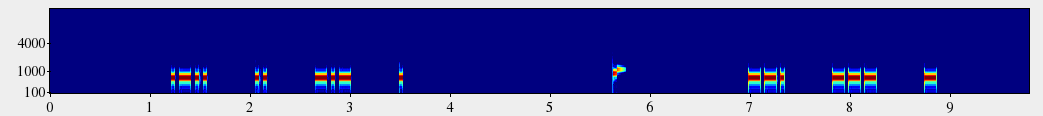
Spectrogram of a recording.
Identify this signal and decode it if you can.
Morse code, heard as a keyed tone, about 30 wpm, spaced as for 14 wpm, 700 Hz. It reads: LIKE GOT
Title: 4x Character Spacing - Top 300 Words - 30wpm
